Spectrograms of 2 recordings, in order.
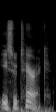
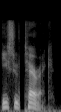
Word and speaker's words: esoteric: And it's actually pronounced in 2 ways. In British English, the most common version is esoteric. You will also hear people saying esoteric.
